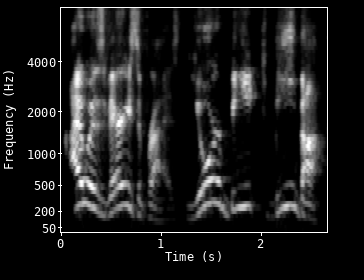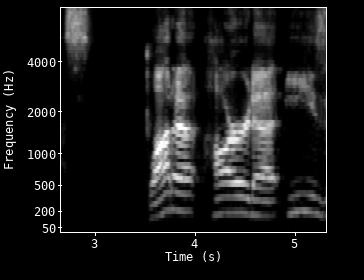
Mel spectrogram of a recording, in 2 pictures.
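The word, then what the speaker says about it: Yorbit Vivas: And I read the Yankees official pronunciation guide over the weekend that came with the spring training leaflet, and it's Bibas. 2 B's.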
